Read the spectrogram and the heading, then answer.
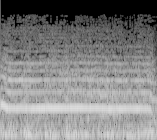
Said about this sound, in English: They're shouting something. I can hear them. It sounds satanic. It is.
